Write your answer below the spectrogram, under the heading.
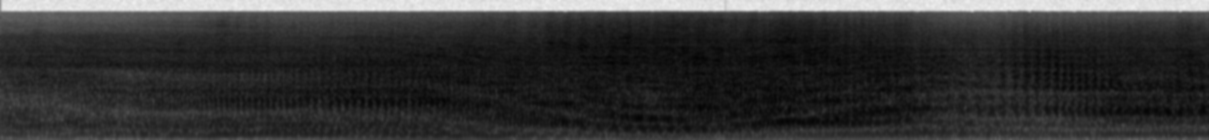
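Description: Propeller engine of an ultralight flying machine, such as a powered paraglider, droning overhead. Its pitch sags and climbs back about two-thirds of the way through, it is loudest around the middle, and it fades briefly before swelling again near the end.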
